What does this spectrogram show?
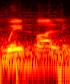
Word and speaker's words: webale: You can say wevale. Wewale. Wevale. Webale.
